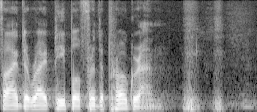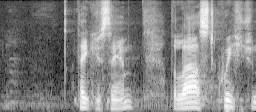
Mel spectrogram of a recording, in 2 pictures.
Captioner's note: chuckles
